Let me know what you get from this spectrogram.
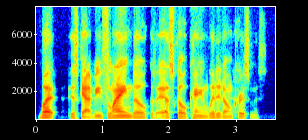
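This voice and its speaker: A man's voice: fairly low pitch, moderate pace. An American man co-hosting a casual hip hop discussion, talking in emphatic slang. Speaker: podcast host.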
